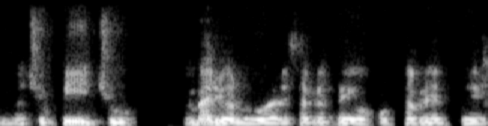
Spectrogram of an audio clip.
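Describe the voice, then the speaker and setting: At a fairly slow pace, a man is talking. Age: 60s. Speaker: spiritual teacher and artist. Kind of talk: interview. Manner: halting.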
